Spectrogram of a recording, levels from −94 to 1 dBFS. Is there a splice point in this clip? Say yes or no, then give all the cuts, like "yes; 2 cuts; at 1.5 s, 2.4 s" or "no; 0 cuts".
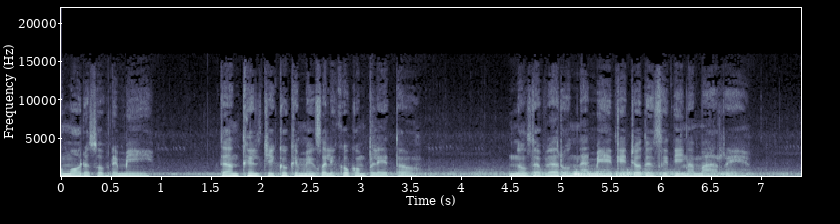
yes; 7 cuts; at 1.8 s, 2.5 s, 2.9 s, 4.7 s, 5.2 s, 5.5 s, 6.2 s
